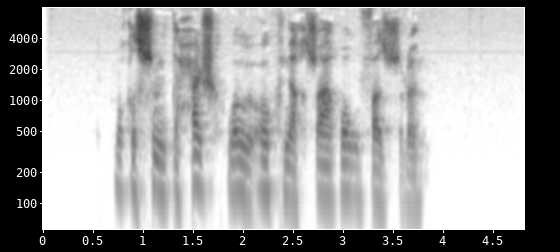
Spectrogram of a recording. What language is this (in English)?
Kabardian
